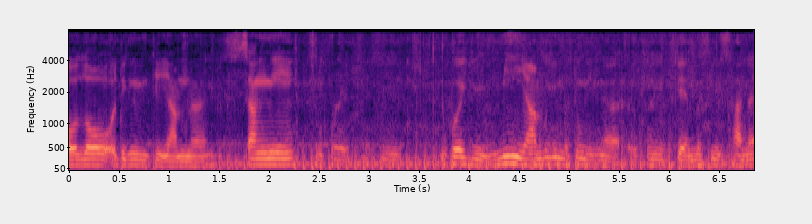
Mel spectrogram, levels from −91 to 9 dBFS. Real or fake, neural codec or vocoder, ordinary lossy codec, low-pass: fake; codec, 24 kHz, 6 kbps, HILCodec; none; 7.2 kHz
